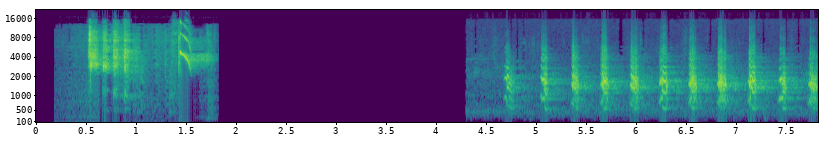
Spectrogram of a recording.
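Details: A North American wild turkey gobbles: a brief burst of harsher calls and a pause, then a rapid, rolling run of throaty notes, about three per second.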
